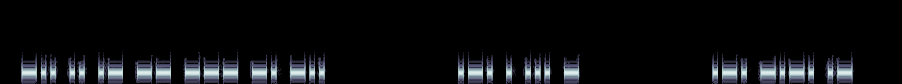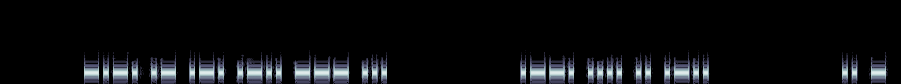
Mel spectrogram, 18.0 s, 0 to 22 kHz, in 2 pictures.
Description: Morse code, heard as a keyed tone, about 25 wpm, 550 Hz. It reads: DIAMOND REST RCA CARLOS PHIL IT
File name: Ultimate Word List / 25WPM Ultimate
